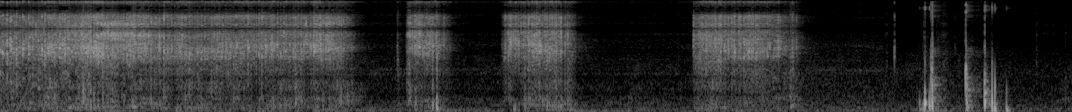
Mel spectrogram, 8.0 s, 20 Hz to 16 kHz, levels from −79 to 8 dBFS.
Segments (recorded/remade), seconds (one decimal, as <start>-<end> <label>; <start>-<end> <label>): 0.0-1.0 recorded; 1.0-5.8 remade; 5.8-8.0 recorded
